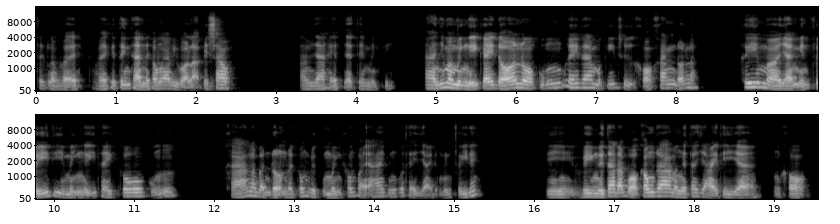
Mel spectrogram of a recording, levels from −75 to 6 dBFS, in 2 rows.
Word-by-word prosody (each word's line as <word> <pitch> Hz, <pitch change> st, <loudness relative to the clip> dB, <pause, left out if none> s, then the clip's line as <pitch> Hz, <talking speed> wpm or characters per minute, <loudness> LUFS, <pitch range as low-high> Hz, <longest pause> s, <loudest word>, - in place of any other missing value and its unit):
tức 140 Hz, -, -10 dB
là 130 Hz, -, -3 dB
với 120 Hz, 0 st, -2 dB
với 125 Hz, -1 st, -4 dB
cái 140 Hz, -, -5 dB
tinh 145 Hz, 0 st, 0 dB
thần 120 Hz, -4 st, +3 dB
không 135 Hz, +1 st, 0 dB
ai 140 Hz, -1 st, +2 dB
bị 130 Hz, -, -4 dB
bỏ -, -, 0 dB
lại -, -, -1 dB
phía 120 Hz, -, -5 dB
sau, 145 Hz, +3 st, +1 dB, 0.8 s
tham 125 Hz, +1 st, -8 dB
gia 130 Hz, 0 st, -1 dB
hết, 120 Hz, -1 st, -5 dB
dạy -, -, -4 dB
thêm 125 Hz, -2 st, -9 dB
miễn 110 Hz, 0 st, -10 dB
phí. -, -, -14 dB, 0.4 s
À, 145 Hz, -1 st, +1 dB
nhưng 175 Hz, -, +3 dB
mà 180 Hz, -, +7 dB
mình 150 Hz, -3 st, +5 dB
nghĩ 125 Hz, -, +5 dB
cái 140 Hz, +1 st, +6 dB
đó 145 Hz, +2 st, +8 dB
nó 160 Hz, -4 st, +5 dB
cũng 165 Hz, +5 st, -4 dB
gây 175 Hz, 0 st, +1 dB
ra 175 Hz, 0 st, +1 dB
một 170 Hz, -, -4 dB
cái 160 Hz, +1 st, -6 dB
sự -, -, -7 dB
khó -, -, -2 dB
khăn 160 Hz, 0 st, -3 dB
đó -, -, +1 dB
là 175 Hz, +1 st, -6 dB, 0.6 s
khi 190 Hz, +1 st, +5 dB
mà 150 Hz, -9 st, +4 dB
dạy 125 Hz, 0 st, +5 dB
miễn 110 Hz, +2 st, -2 dB
phí 130 Hz, +4 st, +1 dB
thì 150 Hz, -5 st, -3 dB
mình 115 Hz, -2 st, -4 dB
nghĩ 105 Hz, +5 st, -4 dB
thầy 130 Hz, -4 st, -5 dB
cô 155 Hz, +1 st, +1 dB
cũng 80 Hz, 0 st, -8 dB, 0.6 s
khá 130 Hz, +2 st, -2 dB
là 170 Hz, 0 st, -2 dB
bận 135 Hz, -9 st, -1 dB
rộn -, -, +1 dB
với 115 Hz, -, -4 dB
công 155 Hz, +1 st, -3 dB
việc 135 Hz, -3 st, -4 dB
của 115 Hz, -, -11 dB
mình, 120 Hz, -2 st, -4 dB
không 155 Hz, +6 st, -7 dB
phải -, -, -3 dB
ai 150 Hz, +1 st, -4 dB
cũng 140 Hz, 0 st, -10 dB
có 155 Hz, -, -8 dB
thể -, -, -5 dB
dạy -, -, -5 dB
được -, -, -17 dB
miễn -, -, -11 dB
phí 120 Hz, +2 st, -5 dB
đấy. 180 Hz, +8 st, -5 dB, 0.9 s
Thì 120 Hz, -3 st, -4 dB
vì 135 Hz, -1 st, +1 dB
người 130 Hz, -1 st, +3 dB
ta 155 Hz, 0 st, +5 dB
đã 150 Hz, -, +4 dB
bỏ -, -, +4 dB
công 150 Hz, +1 st, +3 dB
ra 160 Hz, -1 st, +4 dB
mà 135 Hz, -, +1 dB
người 125 Hz, 0 st, 0 dB
ta 150 Hz, -, -5 dB
dạy 145 Hz, -1 st, 0 dB
thì, 115 Hz, -2 st, -5 dB
à, 110 Hz, 0 st, +1 dB, 0.2 s
cũng -, -, -16 dB
khó. -, -, -2 dB
140 Hz, 265 wpm, -22 LUFS, 120-155 Hz, 0.9 s, đó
